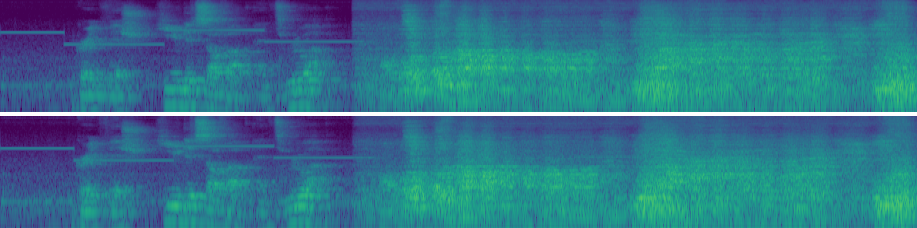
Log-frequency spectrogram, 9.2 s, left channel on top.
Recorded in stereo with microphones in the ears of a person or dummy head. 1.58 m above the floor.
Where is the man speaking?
35° right (ahead or behind), 1.7 m.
